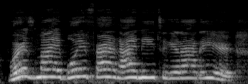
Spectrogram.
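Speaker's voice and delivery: panicked pleading. Retold or imitated. Post-op patient demands her boyfriend from the nurse, high and frantic. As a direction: beg for your boyfriend in a rising panic. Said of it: "bugging, bro. Like".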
